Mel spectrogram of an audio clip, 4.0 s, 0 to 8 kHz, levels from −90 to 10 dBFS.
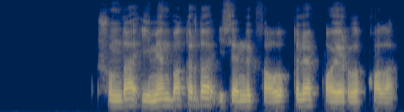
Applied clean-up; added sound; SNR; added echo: none; none; none; none.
